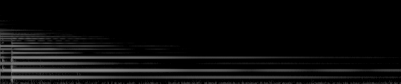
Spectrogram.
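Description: Electric guitar plucking a single high E note that rings and slowly fades over about four seconds. The open first string and the fifth fret of the second string are being matched in unison to tune the guitar.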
